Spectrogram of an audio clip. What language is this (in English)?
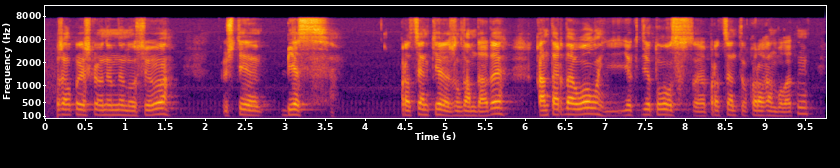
Kazakh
